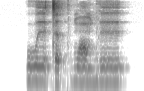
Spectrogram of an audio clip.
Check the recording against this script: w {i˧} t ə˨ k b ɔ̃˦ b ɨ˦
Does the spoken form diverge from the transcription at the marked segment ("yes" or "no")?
yes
